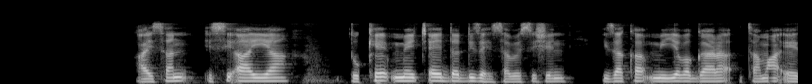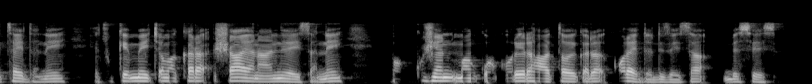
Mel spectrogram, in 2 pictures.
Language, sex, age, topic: Gamo, male, 18-24, government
